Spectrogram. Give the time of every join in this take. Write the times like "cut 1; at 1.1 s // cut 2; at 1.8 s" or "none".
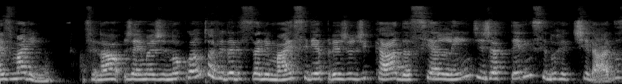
none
